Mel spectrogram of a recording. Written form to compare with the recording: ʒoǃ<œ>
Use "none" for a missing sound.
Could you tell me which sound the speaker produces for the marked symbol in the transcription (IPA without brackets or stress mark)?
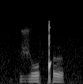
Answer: ə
